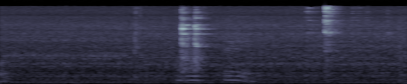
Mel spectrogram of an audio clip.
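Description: A few light clinks and knocks of kitchen dishes and utensils being handled, the loudest about halfway through and a smaller click near the end, with a brief murmur just after the loudest one.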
